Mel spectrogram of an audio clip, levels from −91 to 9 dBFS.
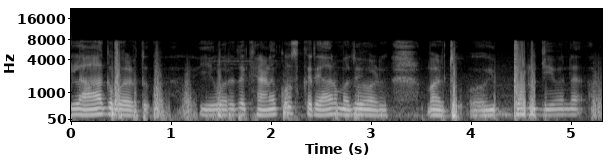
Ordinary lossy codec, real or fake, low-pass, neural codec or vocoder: none; real; none; none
